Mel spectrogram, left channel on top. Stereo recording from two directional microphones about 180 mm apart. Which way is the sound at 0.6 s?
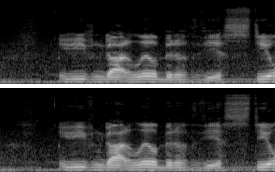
5° right (ahead or behind).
